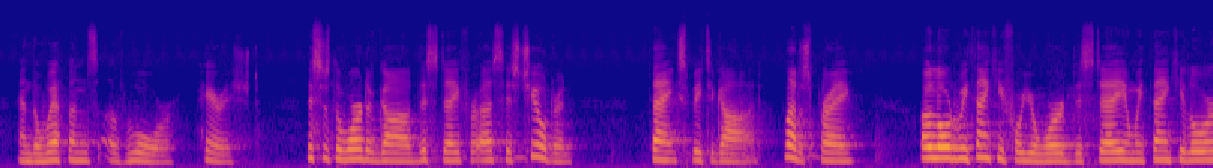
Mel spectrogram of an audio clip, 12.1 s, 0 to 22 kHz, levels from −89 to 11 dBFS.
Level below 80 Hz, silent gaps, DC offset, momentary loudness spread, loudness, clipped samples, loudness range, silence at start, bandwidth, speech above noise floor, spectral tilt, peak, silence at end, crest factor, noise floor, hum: -64 dBFS; none; under 0.1%; 12 LU; -25 LUFS; under 0.1%; 6 LU; 0.2 s; 11 kHz; 40 dB; -7 dB/octave; -4 dBFS; 0 s; 20 dB; -64 dBFS; none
